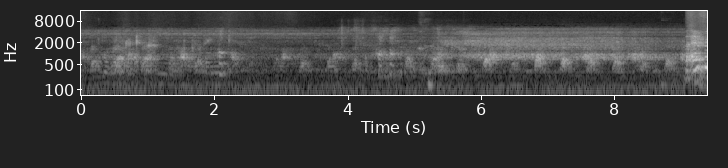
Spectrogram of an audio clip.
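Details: Second-trimester midwife check: a Doppler picks up the fetal heartbeat, heard for the first time, as rapid, regular whooshing pulses at about 150 a minute, a normal rate, with fetal movement sounds noted; mother is Rhesus D negative.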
